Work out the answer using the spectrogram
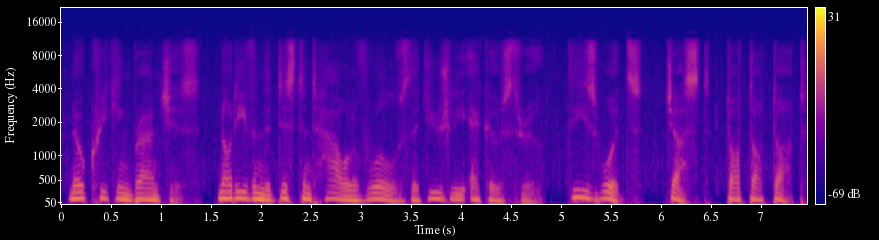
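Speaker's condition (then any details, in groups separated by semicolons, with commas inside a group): No condition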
